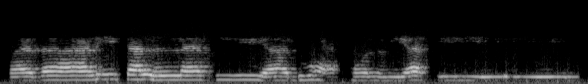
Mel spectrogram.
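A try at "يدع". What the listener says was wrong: Yad'u, ya, lebih dipantulkan lagi. Fadzalikal ladzi yad'ul yatim.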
